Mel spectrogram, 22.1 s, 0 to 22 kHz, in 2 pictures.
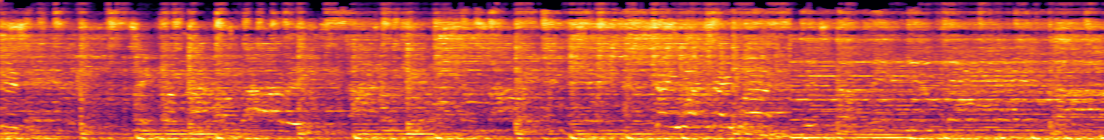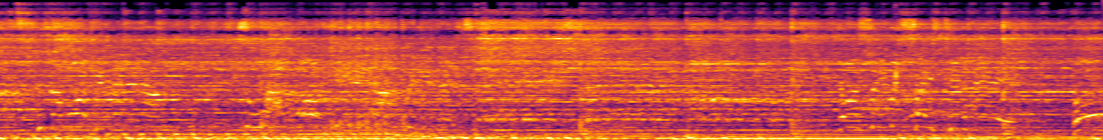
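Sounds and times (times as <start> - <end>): person singing: 0.0 - 22.0
sustained bass notes: 5.7 - 22.0.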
